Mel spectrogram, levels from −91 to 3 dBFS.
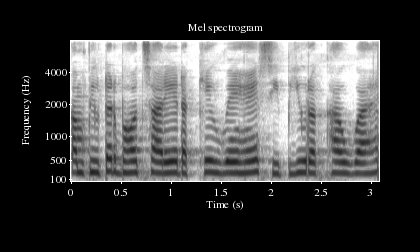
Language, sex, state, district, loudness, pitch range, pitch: Hindi, female, Bihar, Saran, -15 LUFS, 225-240 Hz, 230 Hz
